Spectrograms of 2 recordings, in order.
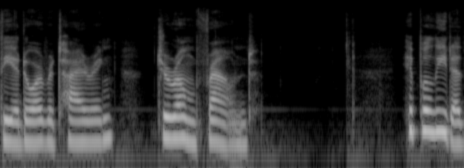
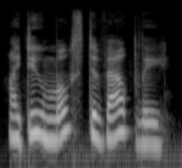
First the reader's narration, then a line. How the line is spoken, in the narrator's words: said Hippolyta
